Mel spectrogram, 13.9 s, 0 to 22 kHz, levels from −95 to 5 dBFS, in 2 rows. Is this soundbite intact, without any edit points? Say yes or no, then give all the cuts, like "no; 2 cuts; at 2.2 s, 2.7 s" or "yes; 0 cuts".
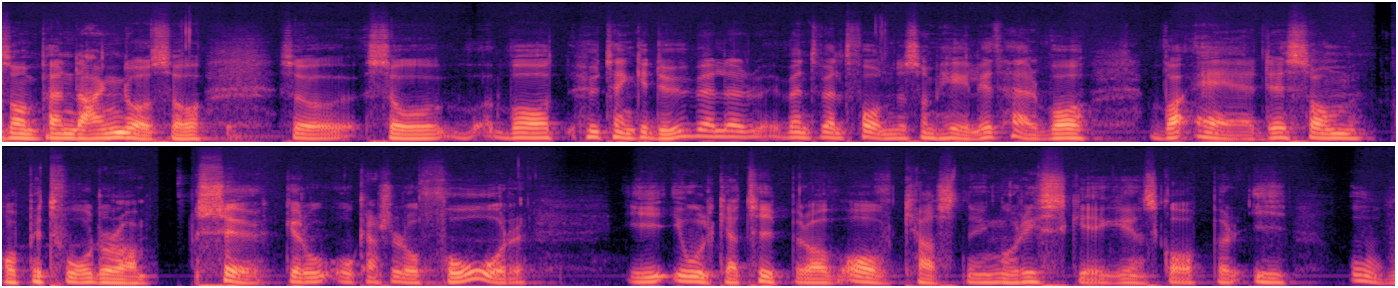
yes; 0 cuts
